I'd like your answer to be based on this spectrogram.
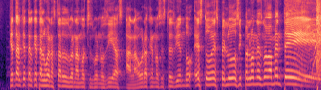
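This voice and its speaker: Over noticeable background noise, a man with a Mexican accent talks at a high pitch with lively intonation and hardly any pauses. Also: fairly quick pace. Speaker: podcast host. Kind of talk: casual chat.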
